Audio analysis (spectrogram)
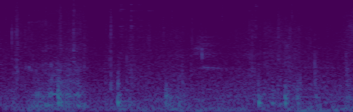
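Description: A horse's hooves clip-clop at a slow walking pace on hard ground in a medieval fantasy setting, a faint, steady rhythm of soft knocks under a low ambient hum.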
